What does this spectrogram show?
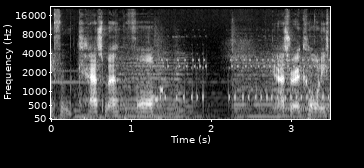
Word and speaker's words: Kazuma: Isn't a long U the oo sound? Oh yeah, short U's the sound, isn't it? Kazuma. Okay, Kazuma does sound right.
